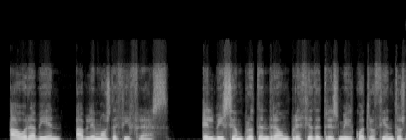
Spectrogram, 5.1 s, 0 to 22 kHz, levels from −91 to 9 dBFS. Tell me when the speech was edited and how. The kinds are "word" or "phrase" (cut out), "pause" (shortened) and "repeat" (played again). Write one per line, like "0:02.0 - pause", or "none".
0:02.4 - pause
